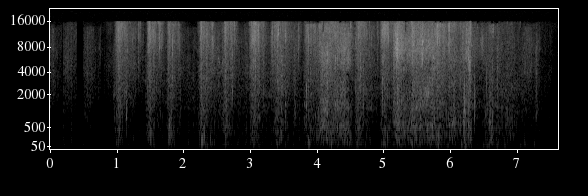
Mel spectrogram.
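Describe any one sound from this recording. Footsteps rustle softly through tall grass.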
